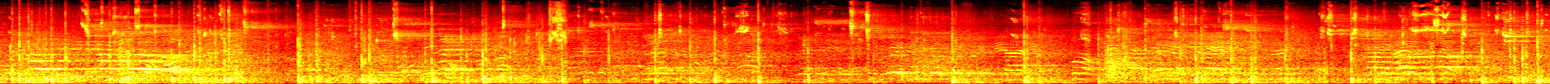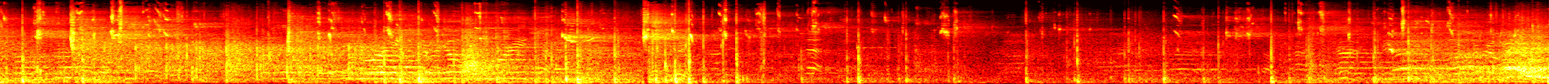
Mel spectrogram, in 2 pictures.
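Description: Indistinct voices calling out over basketballs bouncing on a hardwood court, echoing in a large empty arena. It grows quieter for a few seconds near the end.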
